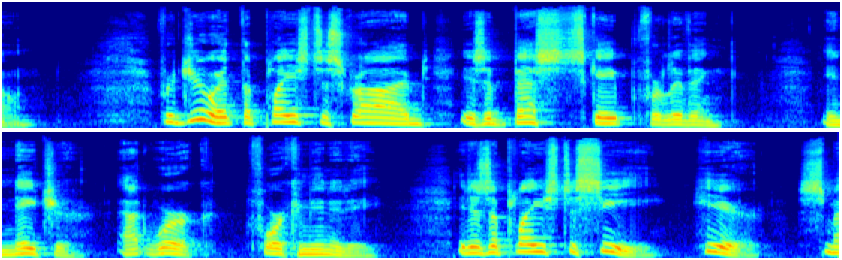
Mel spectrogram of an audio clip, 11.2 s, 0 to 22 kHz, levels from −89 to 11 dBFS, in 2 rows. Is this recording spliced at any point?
no; 0 cuts

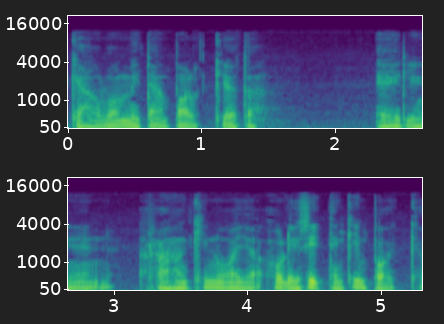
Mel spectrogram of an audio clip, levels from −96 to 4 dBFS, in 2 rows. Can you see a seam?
no; 0 cuts

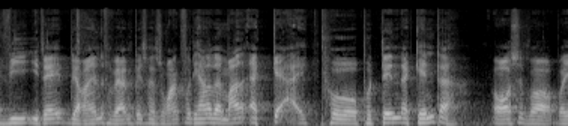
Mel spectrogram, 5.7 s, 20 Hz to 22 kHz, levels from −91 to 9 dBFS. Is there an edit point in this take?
yes; 1 cut; at 3.1 s

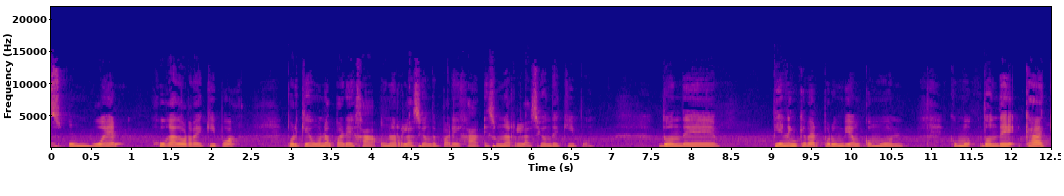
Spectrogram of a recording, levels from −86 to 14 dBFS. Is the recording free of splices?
yes; 0 cuts

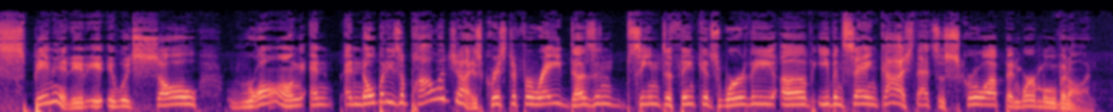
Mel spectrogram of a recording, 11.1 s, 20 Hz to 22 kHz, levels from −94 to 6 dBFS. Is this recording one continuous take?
no; 2 cuts; at 1.3 s, 3.0 s

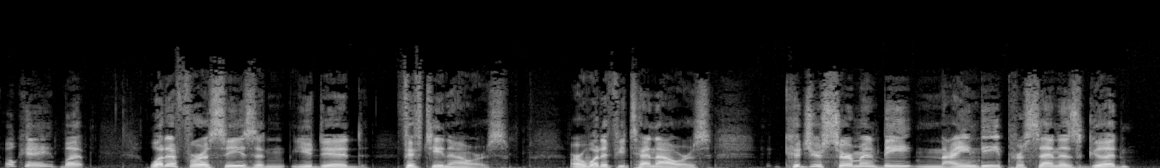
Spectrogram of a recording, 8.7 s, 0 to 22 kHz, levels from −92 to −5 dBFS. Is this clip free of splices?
no; 2 cuts; at 3.0 s, 4.7 s

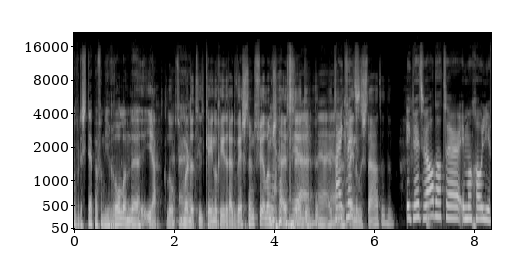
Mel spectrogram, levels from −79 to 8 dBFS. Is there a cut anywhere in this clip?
no; 0 cuts

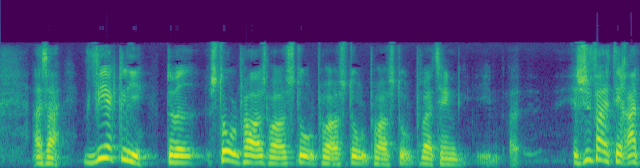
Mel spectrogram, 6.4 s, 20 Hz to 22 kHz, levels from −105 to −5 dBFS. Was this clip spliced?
yes; 3 cuts; at 1.6 s, 2.6 s, 4.2 s

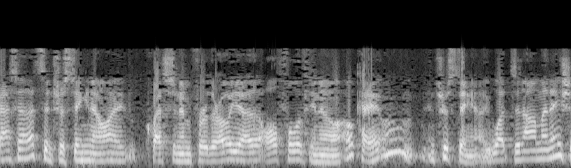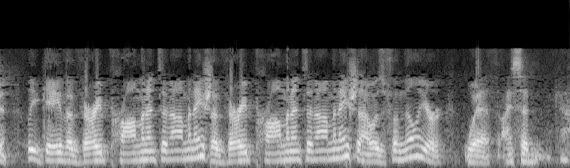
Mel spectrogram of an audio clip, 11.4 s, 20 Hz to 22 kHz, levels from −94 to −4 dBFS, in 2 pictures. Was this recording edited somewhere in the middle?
yes; 6 cuts; at 1.4 s, 3.1 s, 4.9 s, 6.0 s, 7.8 s, 9.6 s

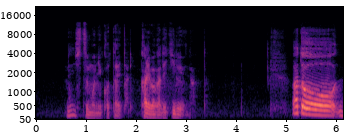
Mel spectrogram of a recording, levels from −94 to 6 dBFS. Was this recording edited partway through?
yes; 1 cut; at 2.0 s

